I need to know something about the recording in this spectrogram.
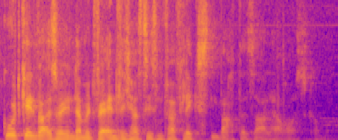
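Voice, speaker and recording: Low-voiced, breezily dismissive eccentric sleuth. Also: male voice, very animated, racing, a little mellow, slight background noise. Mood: grudging, wry. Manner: rhetorical, breezily dismissive, exasperated. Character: eccentric, unworried amateur detective Basil, teasing and stubborn. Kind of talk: German radio play acting.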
